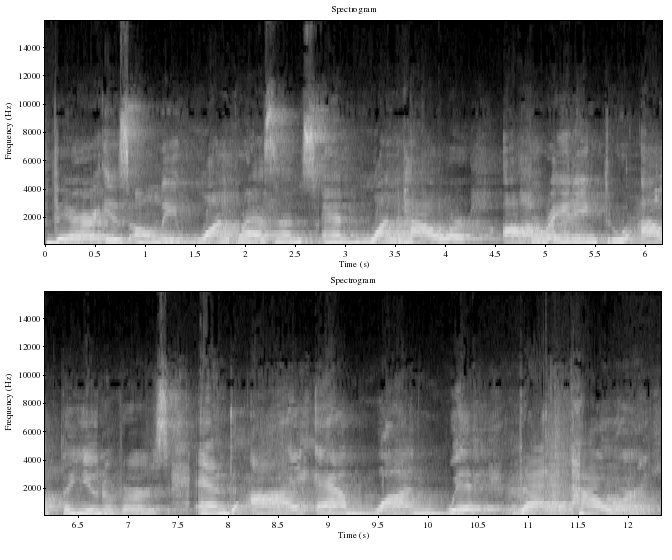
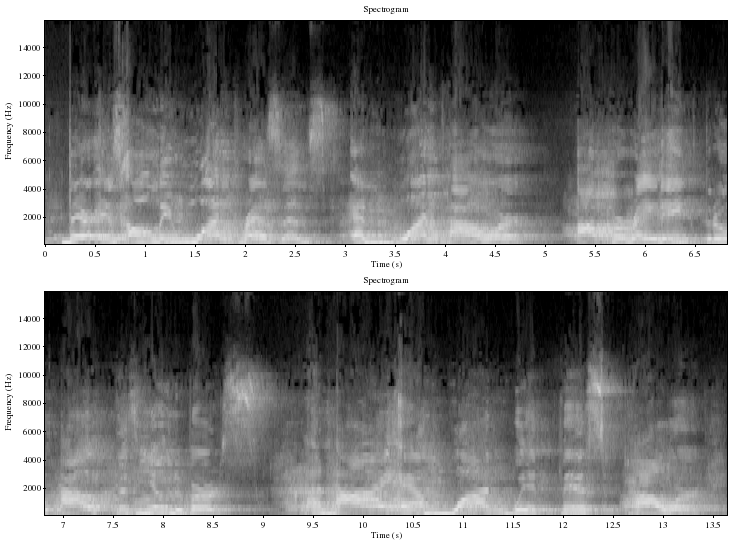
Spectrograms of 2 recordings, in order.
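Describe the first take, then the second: First: It is said with ordinary, calm energy. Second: It is said with extra force and energy.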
